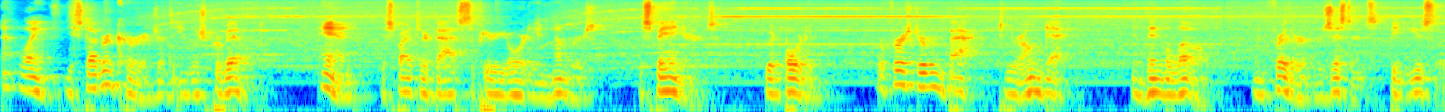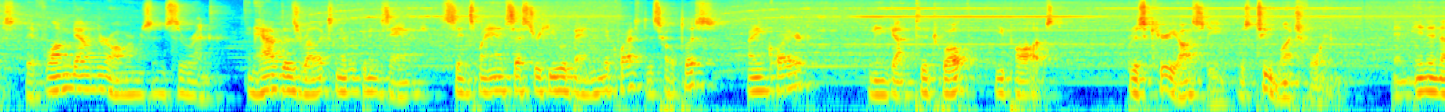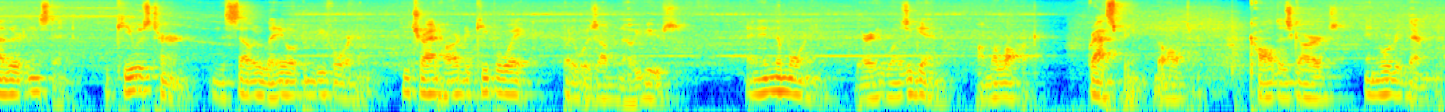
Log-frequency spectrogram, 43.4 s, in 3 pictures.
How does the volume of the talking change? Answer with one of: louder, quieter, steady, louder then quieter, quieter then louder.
steady.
